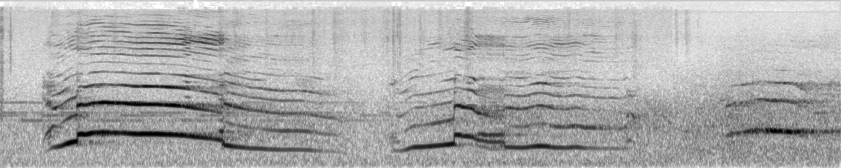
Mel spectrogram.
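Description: A she-wolf howls from a clifftop at night, calling out to other wolves, in long, sustained, wavering tones, with three drawn-out calls that rise and slide in pitch, clear, with no voices.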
